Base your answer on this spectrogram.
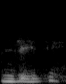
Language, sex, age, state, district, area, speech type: Hindi, male, 30-45, Madhya Pradesh, Hoshangabad, rural, conversation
